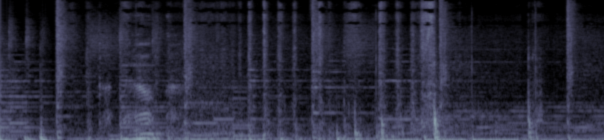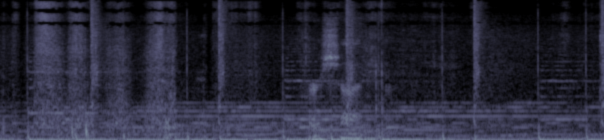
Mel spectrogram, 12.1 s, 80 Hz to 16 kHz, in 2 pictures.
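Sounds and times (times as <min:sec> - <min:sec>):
cardboard box knocks and scrapes: 0:03.4 - 0:04.6, 0:06.4 - 0:07.9.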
